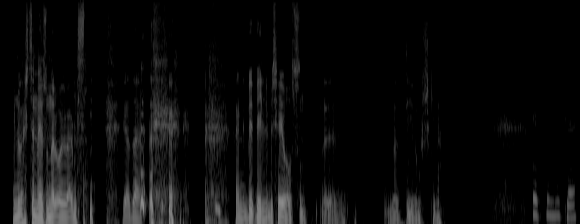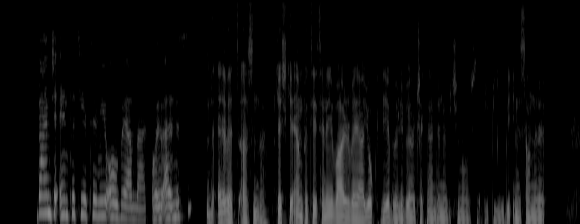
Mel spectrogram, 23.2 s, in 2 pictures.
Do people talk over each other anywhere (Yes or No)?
No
